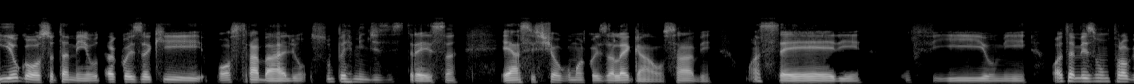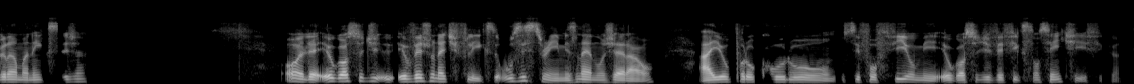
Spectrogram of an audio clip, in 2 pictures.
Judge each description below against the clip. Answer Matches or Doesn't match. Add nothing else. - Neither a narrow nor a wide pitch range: Matches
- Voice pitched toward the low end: Matches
